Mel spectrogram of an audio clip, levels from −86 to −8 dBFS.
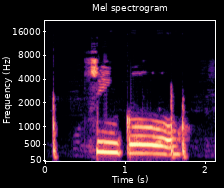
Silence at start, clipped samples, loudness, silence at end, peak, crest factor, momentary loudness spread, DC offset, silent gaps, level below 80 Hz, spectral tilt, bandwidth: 0.1 s; under 0.1%; -10 LUFS; 0.35 s; 0 dBFS; 12 dB; 15 LU; under 0.1%; none; -62 dBFS; -3.5 dB/octave; 9.6 kHz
